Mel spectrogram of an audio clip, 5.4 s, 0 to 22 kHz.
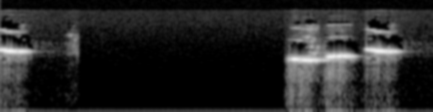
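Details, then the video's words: Caboclinho, or copper seedeater, giving the classic three-note 'dó ré mi' song for tutoring young birds: a single high whistle, a long silence, then three pure whistled notes stepping upward, each clear and sustained. "Canto DÓ RÉ MI 3 NOTAS...ENCARTE IDEAL PRA ENSINAR E FOGUEAR SEU CABOCLINHO"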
